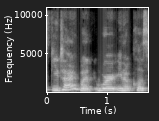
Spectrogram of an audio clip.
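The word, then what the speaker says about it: GITAI: so first and foremost Mary did I remotely get that correct with the pronunciation I believe it's gai but we're you know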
